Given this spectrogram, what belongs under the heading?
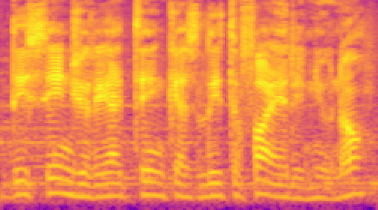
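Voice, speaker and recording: An actor playing a passionate, burdened football manager with an Italian accent in a video game cutscene. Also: male voice, mid-range voice, brisk, lightly acted. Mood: burdened, earnest. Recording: music behind the voice.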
